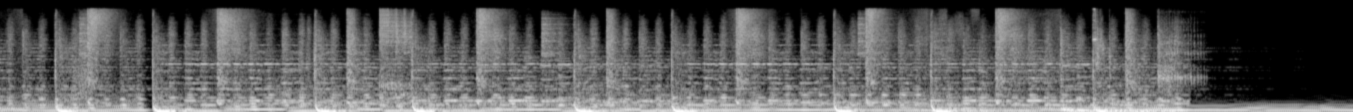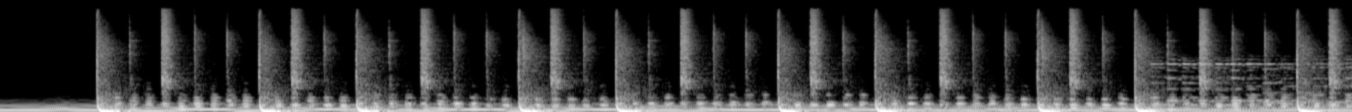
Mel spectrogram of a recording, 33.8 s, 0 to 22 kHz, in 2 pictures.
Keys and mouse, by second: 0.7-3.9 drag, 3.9-9.7 middle drag, 5.6 BackSpace, 6.0 BackSpace, 6.4 BackSpace, 11.4-11.8 drag, 14.2 alt+h, 16.1 click, 16.7-17.2 shift+middle drag, 19.6 click, 20.2-20.9 middle drag, 22.3 r, 27.6-28.1 shift+drag, 29.5 r, 33.6-33.8 middle drag.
